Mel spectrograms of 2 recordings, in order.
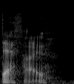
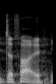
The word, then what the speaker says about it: Defoe: My friend said he hates it, really hates it when people get pronounced footballers' names wrong. I was like, Defoe. – No, so as in Defoe? – Yeah.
